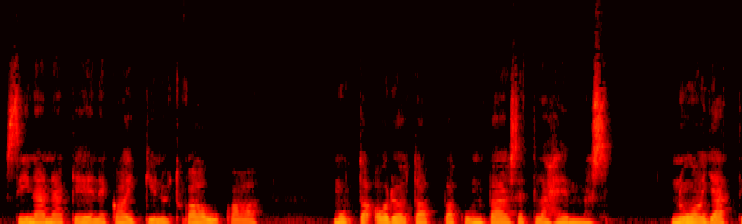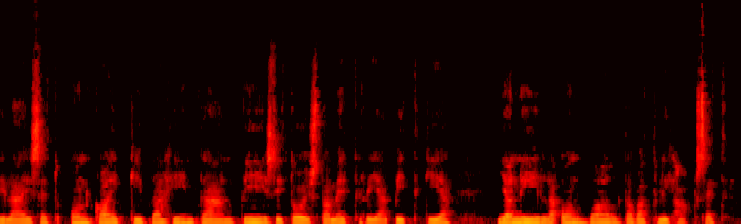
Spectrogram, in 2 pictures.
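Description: A woman's voice: medium pitch, mellow, lightly acted. A woman voicing a big friendly male giant in a storybook reading, playfully mangling his words. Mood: emphatic.

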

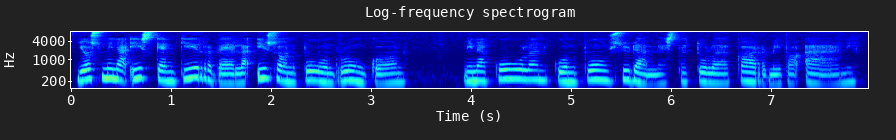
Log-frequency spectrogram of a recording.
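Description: A big, soft-hearted male giant from a storybook talks in a mellow, warm voice, as a woman reading aloud puts him on. He trips over his grammar and invents words of his own, and his voice stays gentle and unhurried. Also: medium pitch, natural voice. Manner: mangled grammar and made-up words.

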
